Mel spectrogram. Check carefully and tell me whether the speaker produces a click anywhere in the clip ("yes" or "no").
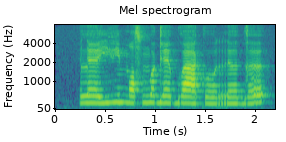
no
